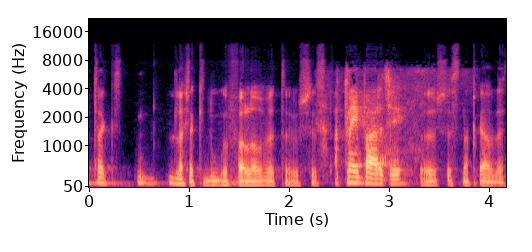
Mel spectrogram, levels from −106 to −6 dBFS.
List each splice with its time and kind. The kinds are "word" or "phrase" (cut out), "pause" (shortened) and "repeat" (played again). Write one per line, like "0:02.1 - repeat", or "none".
0:01.0 - phrase
0:02.6 - word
